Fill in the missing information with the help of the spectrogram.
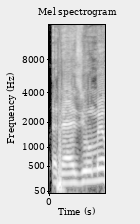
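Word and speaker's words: résumé: ये डाटा पढ़ेंगे बायोडटा इसको रेज्यूमे पढ़ेंगे रिज्यूम करना मतलब पॉज और रिज्यूम करना ठीक है इसको रिज्यूे पढ़ा जाता है आगे बढ़ते हैं तो मीडियम मीडियम सिंगुलर है ठीक है?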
